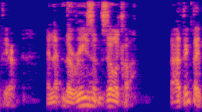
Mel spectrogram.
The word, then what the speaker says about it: Zilliqa: Zilliqa.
